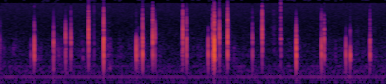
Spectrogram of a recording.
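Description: Long acrylic nails tap the lid of a medium, closed, hollow pink floral cardboard gift box, making about twenty quick, dry clicks in an uneven rhythm. Each tap is short and mid-pitched with a bright edge, dying away almost at once, over a quiet steady low hum.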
